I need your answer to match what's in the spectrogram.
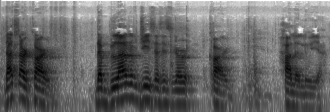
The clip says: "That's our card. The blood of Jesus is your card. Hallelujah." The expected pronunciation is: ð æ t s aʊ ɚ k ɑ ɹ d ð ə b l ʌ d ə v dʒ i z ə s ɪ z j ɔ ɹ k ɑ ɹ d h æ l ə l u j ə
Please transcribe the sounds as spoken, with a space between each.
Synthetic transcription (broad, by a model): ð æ t s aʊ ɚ k ɑ ɹ d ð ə b l ʌ d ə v dʒ i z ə s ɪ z j ɔ ɹ k ɑ ɹ d h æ l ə l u j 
